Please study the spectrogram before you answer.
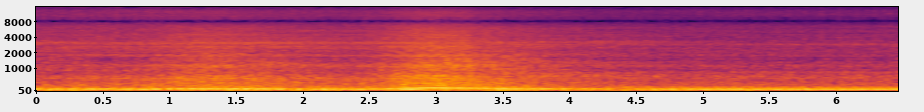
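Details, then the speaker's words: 1967 Mercury Cougar V8 with exhaust, water pump replaced after long storage: deep, even burble blipped once, quick pitch rise, settles cleanly with no knocks or misses; shaky on startup, motor mounts suspected worn. Normal rev. "let's just get it started up here real quick sounds good he's got he's got exhaust on here so it sounds good"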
